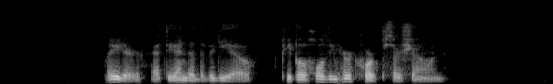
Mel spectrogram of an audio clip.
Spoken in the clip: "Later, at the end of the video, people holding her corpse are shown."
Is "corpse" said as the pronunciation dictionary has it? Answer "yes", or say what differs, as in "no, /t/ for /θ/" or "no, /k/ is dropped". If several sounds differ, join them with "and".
yes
